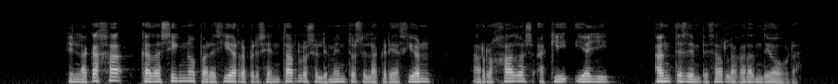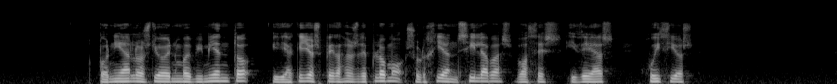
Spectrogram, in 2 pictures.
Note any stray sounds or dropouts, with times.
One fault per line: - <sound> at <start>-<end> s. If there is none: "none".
none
